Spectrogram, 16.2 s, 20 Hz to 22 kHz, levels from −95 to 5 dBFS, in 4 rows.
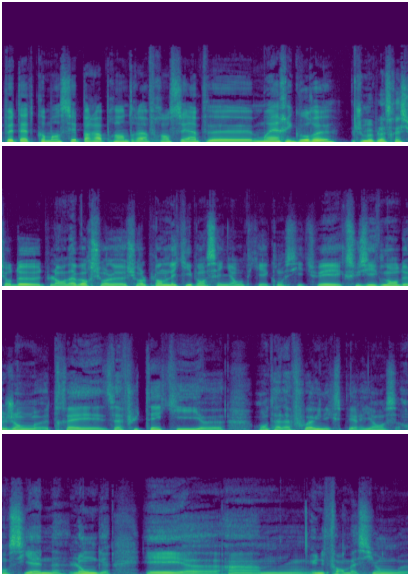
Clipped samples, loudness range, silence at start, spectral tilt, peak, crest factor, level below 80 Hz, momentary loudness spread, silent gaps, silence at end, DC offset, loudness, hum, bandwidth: under 0.1%; 7 LU; 0.05 s; -6 dB/octave; -6 dBFS; 18 dB; -60 dBFS; 11 LU; none; 0 s; under 0.1%; -25 LUFS; none; 14 kHz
